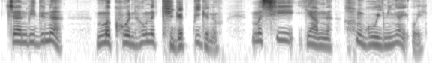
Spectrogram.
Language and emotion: Manipuri, disgusted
